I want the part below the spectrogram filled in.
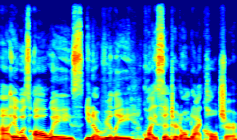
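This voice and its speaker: A woman talks at a moderate pace with a fairly low pitch. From Pittsburgh, Hill District. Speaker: community development organization leader. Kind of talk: live panel interview. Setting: stage with audience.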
